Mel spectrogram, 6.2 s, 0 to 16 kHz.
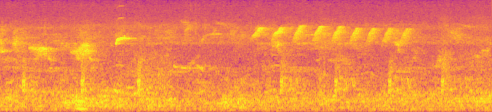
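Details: Scale-breasted munia recorded in Assam, northeast India, March 2025, giving a rapid series of about eight high, thin, arched notes in under two seconds, preceded by scattered chirps from other birds over low background noise.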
